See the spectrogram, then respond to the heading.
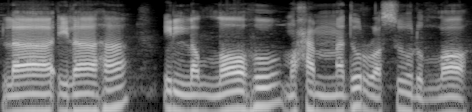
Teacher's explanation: লা ইলাহা লাতে তিন আলিফ টান ইলা আলিফে এক আলিফ টান দিতে হবে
